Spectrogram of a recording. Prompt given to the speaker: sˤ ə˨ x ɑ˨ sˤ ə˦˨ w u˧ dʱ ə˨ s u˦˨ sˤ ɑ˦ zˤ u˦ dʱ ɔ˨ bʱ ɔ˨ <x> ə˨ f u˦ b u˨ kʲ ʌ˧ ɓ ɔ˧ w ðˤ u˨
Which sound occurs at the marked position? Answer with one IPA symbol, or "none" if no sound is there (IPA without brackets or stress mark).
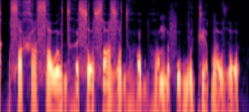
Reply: ŋ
